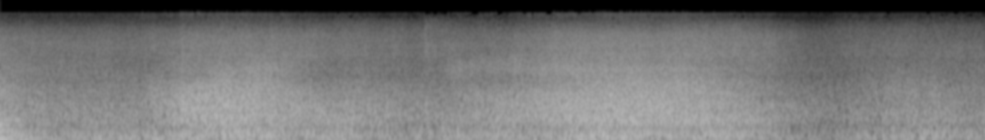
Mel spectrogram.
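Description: Sea waves washing onto a sandy beach, a steady surf noise that swells about two seconds in and again around six seconds.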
